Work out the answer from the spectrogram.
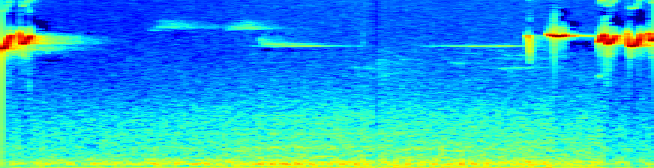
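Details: Taiwan wren-babbler, endemic to Taiwan's mid- and high-altitude forest understory: the tail of one high, wavering phrase, a long quiet pause, then another thin whistle and a quick run of shrill, tinkling notes.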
